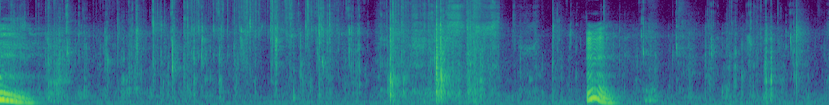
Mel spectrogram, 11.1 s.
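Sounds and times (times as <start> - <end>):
chewing crispy chicken: 0.3 - 11.0.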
